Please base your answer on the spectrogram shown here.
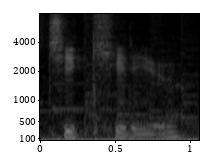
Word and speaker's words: Chikiryu: It's Chikiryu. There's now an I in between the Ryu and the K, just to make it sound better.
